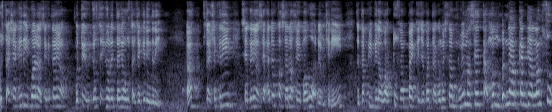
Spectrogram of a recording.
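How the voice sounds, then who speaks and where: Extremely high-pitched and very fast, a man talks in a raised, projected voice with an animated tone over noticeable background noise. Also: ordinary pitch variation, hardly any pauses. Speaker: social media activist. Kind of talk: live stream talk. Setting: live stream.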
